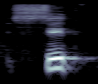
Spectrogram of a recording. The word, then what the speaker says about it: sit: Ok, thêm vào đó, ok, từ sit này các bạn đọc là sit y ngắn và s nhẹ nha.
